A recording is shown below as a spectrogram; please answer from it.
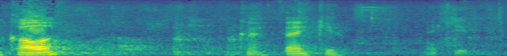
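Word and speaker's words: McCullough: you help me with the last name m Mulla okay thank you thank you could you spell that yes uh MCC u l l o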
